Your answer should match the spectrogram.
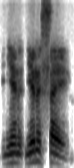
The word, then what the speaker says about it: Yenisei: BC and Easy, is that how I pronounce that? Yeah, Yenisei. Yenisei. Okay. I say Yenisei. People say I say Yenisei. DJ Kennedy says Yenisei. We'll make that the official pronunciation of that team.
